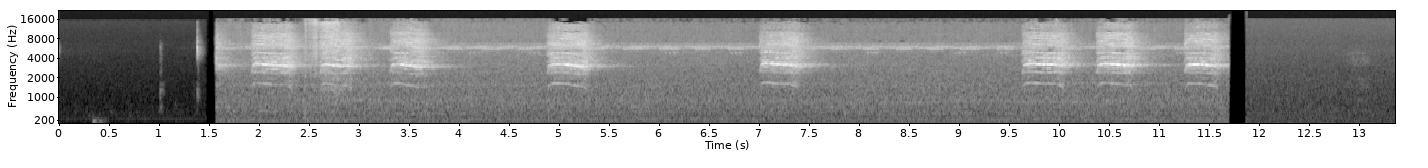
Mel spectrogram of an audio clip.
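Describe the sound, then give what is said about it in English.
Morning birdsong: many short, bright chirping phrases come in bursts over a steady, hissing insect-like drone, with no voices. “Perhaps you'd like to listen to the birds singing in the morning and see how much better you feel.”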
